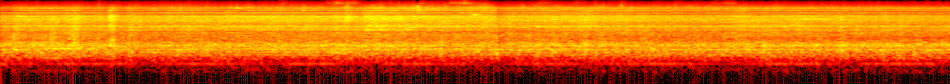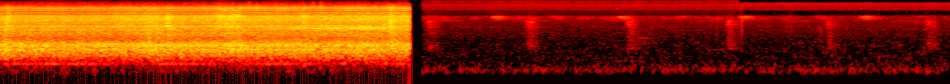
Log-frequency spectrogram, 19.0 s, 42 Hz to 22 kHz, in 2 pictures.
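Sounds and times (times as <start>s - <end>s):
train rushing noise: 0.0s - 13.6s
faint chirping: 13.8s - 18.9s.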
